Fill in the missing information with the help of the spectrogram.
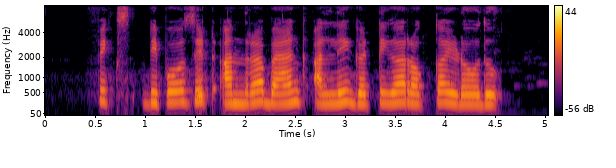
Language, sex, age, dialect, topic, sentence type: Kannada, female, 18-24, Central, banking, statement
